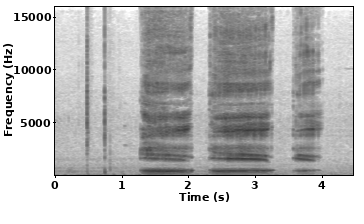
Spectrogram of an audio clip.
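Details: Deliberate burping on a boat: three loud, drawn-out, tonal belches after a couple of faint clicks.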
